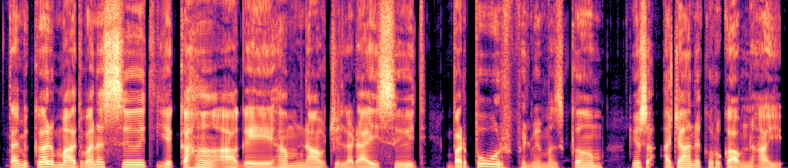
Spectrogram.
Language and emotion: Kashmiri, neutral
